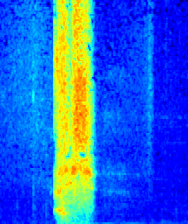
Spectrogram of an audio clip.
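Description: A single loud sneeze from a sheikh erupts as one sharp, explosive burst under half a second long, then gives way to faint breathy noise.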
